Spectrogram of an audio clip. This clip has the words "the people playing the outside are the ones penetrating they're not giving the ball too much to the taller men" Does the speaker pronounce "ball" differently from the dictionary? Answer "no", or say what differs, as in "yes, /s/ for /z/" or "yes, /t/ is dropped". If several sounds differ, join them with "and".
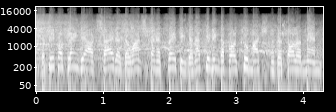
no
